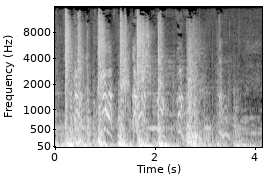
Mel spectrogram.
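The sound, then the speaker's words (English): A crash of breaking glass as someone bursts through a window gives way to a rapid flurry of heavy punches and thuds as a thug is pummeled, loud, with strained grunts and pained cries between the blows. “crashes through a window and pummels the thug.”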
